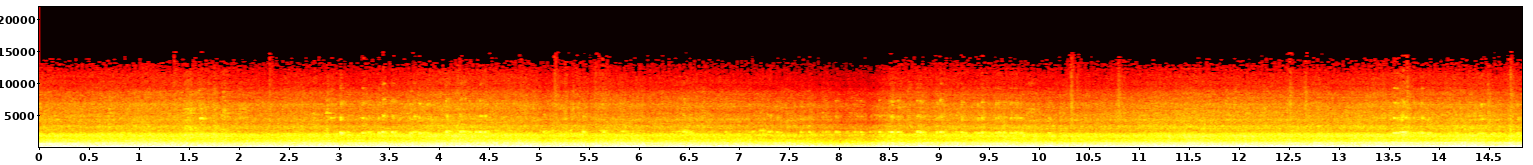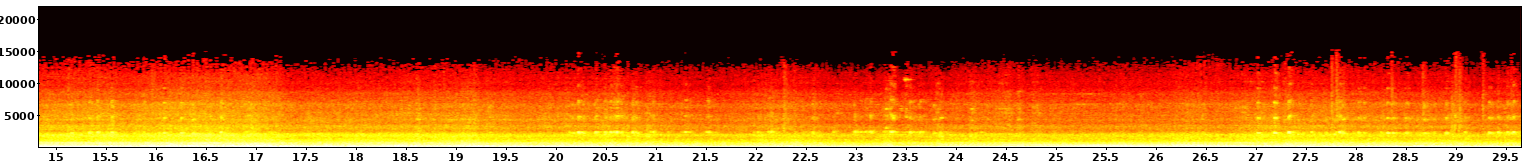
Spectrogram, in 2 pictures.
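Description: BMW Compact race car's engine heard from inside its stripped cabin, running steadily. The note dips sharply and picks up again about eight seconds in, then settles a little lower about halfway through.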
